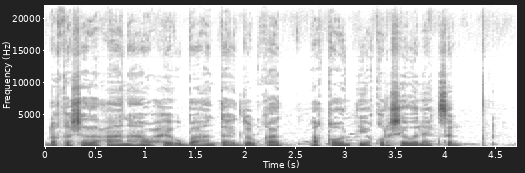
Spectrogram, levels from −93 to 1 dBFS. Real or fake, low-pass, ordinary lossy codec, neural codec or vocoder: real; none; none; none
